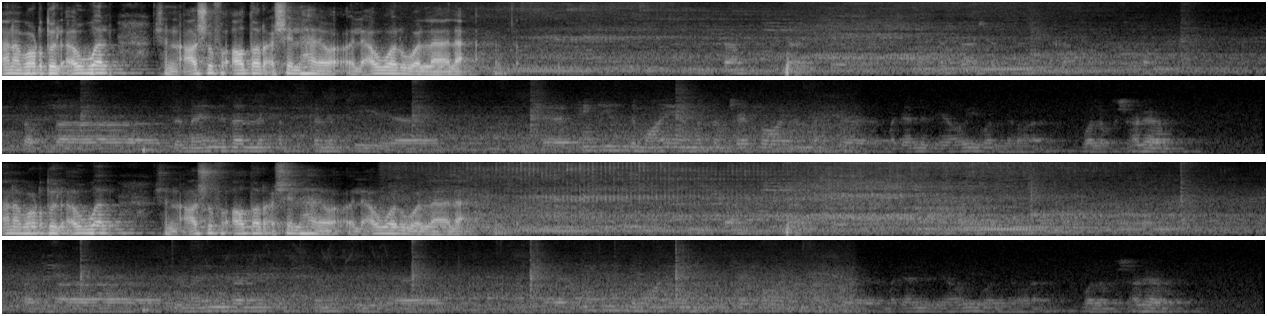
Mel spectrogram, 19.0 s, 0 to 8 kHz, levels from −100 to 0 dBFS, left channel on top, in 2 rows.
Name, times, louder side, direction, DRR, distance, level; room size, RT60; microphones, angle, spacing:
voice 1, 0.0-3.5, left 6 dB, 70° left, 0.4 m, -28 dB
sound 1, 2.8-15.9, right 3 dB, 50° right, 0.8 m, -50 dB
voice 2, 5.1-8.7 9.6-12.8 13.5-18.2, left 1 dB, 50° left, 1.0 m, -51 dB
7.2 x 4.6 x 4.0 m
head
